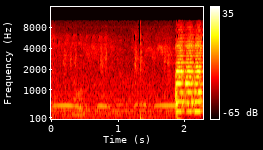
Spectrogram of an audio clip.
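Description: A short, quiet pause holding only a faint, steady low tone and a single click, then a diatonic button accordion and a bajo sexto come in loudly together near the end as a norteño huapango starts.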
